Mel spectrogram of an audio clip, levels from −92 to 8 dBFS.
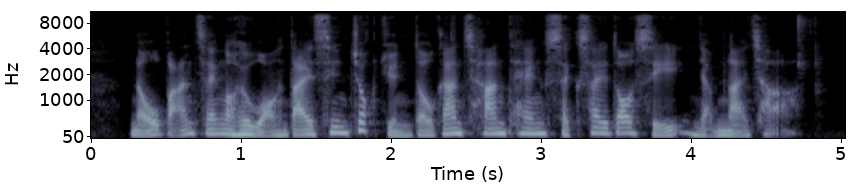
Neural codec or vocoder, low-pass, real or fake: none; 9.9 kHz; real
